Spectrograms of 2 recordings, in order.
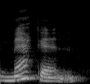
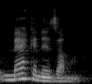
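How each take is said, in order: First: The ending sounds are dropped. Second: The ending sounds are fully pronounced. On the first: The speaker calls it wrong. "if you say mechan, nobody knows what you're talking about" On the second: The speaker calls it right. "getting those ending sounds"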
